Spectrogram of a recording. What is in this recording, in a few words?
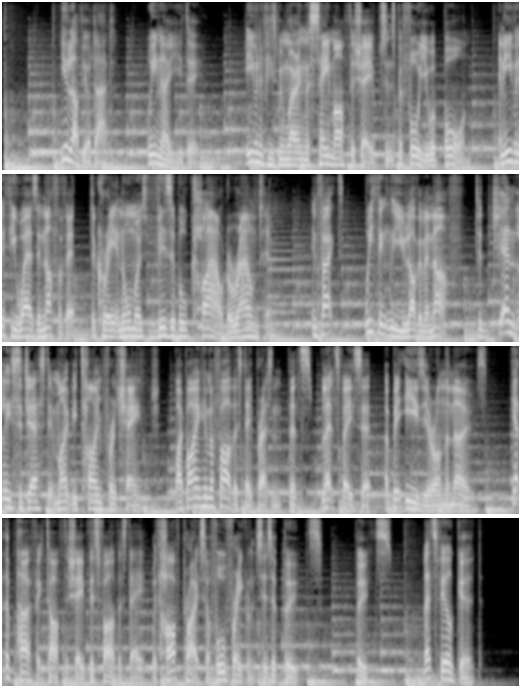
COMMERCIAL; Boots Fathers Day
